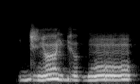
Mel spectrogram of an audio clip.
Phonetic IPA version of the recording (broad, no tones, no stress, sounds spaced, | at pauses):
d͡ʑ ɐ̃ ɡʲ ʊ ɡ õ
